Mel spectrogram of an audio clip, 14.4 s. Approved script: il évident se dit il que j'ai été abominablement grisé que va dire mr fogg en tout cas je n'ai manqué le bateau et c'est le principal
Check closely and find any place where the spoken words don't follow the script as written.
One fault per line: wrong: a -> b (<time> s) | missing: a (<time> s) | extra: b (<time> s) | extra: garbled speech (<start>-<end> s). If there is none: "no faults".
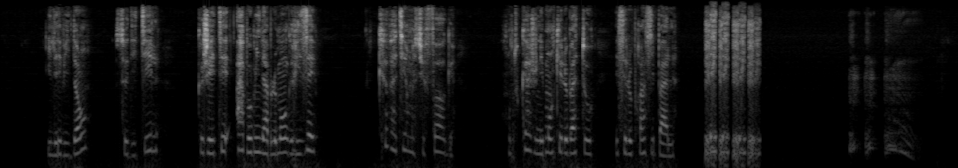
no faults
